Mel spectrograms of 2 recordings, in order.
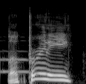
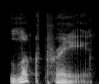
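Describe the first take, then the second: First: Much higher, lilting "look pretty"; high-pitched read. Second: Low deadpan repeat. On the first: Gamer reading out the game's dialogue, high-pitched. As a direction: read it high up, falling at the end. Reading a game line two ways. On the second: Gamer repeating the game's line to himself, low-pitched. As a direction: lower "look pretty", dropping away. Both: Acted.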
